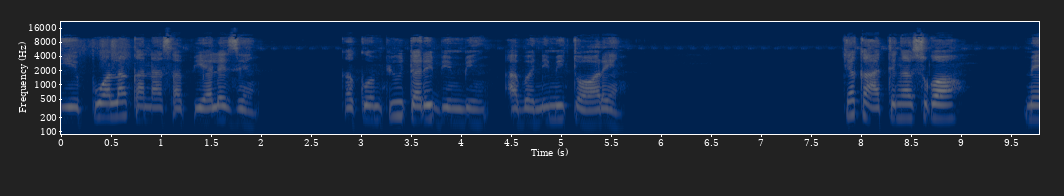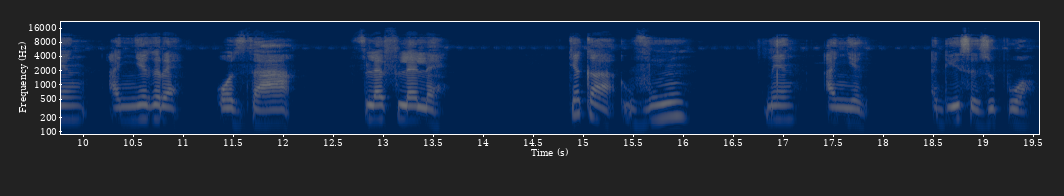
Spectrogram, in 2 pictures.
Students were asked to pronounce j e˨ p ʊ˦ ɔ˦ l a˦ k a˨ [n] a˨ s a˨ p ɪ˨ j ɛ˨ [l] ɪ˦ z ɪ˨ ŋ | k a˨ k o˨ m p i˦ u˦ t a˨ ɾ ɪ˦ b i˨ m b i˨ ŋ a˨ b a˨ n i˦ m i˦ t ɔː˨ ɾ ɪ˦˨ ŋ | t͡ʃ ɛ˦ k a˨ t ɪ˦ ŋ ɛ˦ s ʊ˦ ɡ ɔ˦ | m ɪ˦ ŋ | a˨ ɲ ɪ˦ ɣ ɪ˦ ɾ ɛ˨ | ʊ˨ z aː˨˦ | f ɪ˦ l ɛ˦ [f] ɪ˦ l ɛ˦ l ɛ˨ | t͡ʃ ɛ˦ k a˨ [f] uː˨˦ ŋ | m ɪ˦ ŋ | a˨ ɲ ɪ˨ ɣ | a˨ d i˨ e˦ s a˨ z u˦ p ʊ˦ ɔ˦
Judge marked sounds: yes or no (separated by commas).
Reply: yes, yes, yes, no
